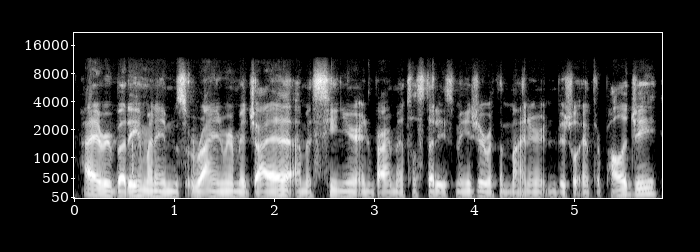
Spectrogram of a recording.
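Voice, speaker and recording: A young man from Washington, D.C., introducing himself at a measured pace with small pauses. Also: deep voice, fairly even intonation, no room sound. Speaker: student panelist. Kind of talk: self-introduction on a video call.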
